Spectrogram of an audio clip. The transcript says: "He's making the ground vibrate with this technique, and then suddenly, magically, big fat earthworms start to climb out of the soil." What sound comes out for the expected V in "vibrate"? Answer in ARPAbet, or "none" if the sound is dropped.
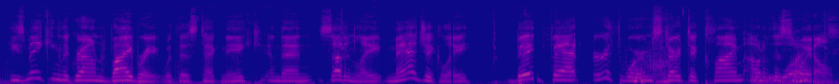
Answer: V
